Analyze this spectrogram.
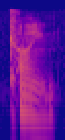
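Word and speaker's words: קַיִן: For the letter Kof, maybe somebody used the letter Q, and that's fine. as long as we're both saying kain.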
